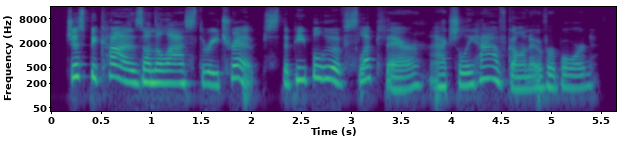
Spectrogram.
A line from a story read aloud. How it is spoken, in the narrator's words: he answered gravely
